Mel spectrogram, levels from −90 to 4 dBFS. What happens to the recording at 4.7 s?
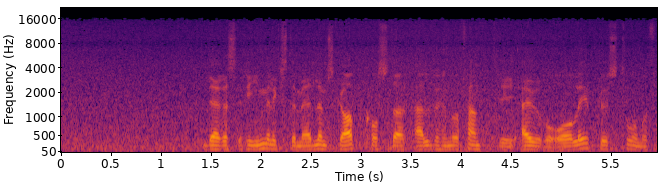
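Nothing goes wrong at 4.7 s: the speech continues intact, with only the room's own background noise, about 15 dB below the speech, audible beneath it.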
